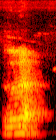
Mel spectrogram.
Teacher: और र प्रकंपित व्यंजन है, र बोलेंगे जो तंत्र झंकृत हो जा रही है अंदर से, और जीवा एकदम जैसे मुड़ जा रही है उसमें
